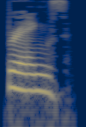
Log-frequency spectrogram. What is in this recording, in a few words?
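"brings", British English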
